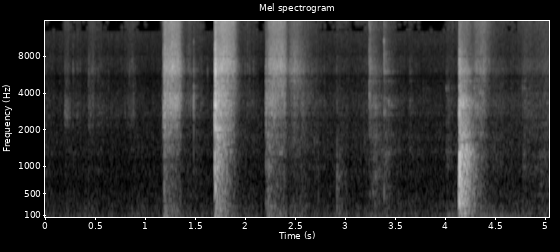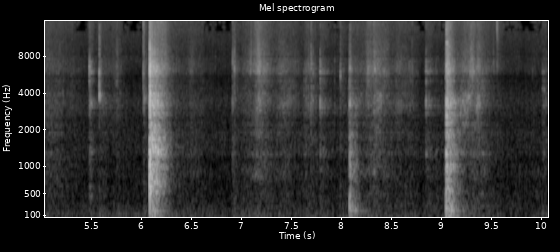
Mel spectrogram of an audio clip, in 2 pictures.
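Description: Clothes iron being pressed down and shifted over a cloth-covered canvas on a countertop: about seven short, sharp scraping knocks, spaced irregularly from half a second to two seconds apart.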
